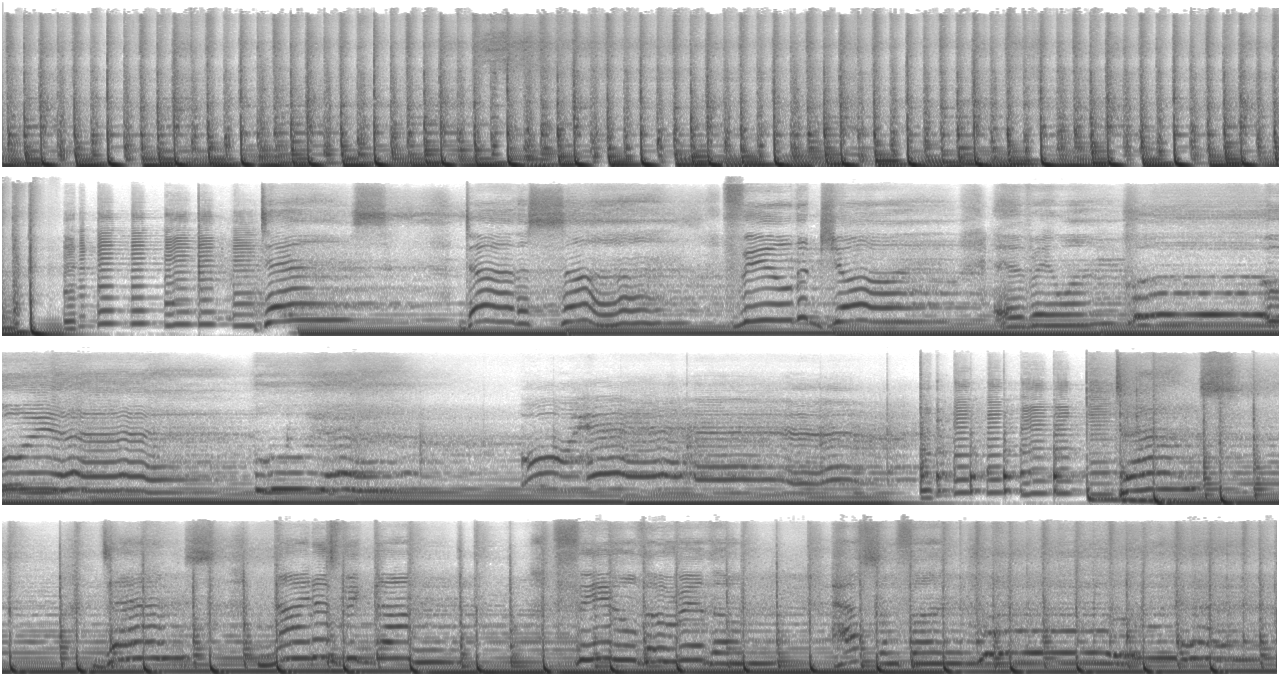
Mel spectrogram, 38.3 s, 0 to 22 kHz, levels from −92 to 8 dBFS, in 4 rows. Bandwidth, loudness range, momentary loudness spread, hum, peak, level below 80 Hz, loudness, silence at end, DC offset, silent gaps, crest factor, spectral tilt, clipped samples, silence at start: 18 kHz; 4 LU; 6 LU; none; -4 dBFS; -20 dBFS; -20 LUFS; 0 s; under 0.1%; none; 14 dB; -5.5 dB/octave; under 0.1%; 0 s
